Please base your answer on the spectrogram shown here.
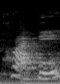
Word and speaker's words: crapaud: So it's crapo, smoke your pipe. What the hell? Crapo, smoke your pipe. It's like, it's kind of like a French word.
